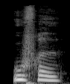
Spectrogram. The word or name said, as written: ufred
